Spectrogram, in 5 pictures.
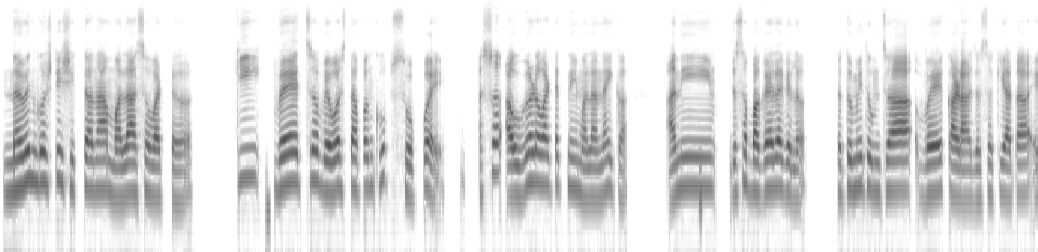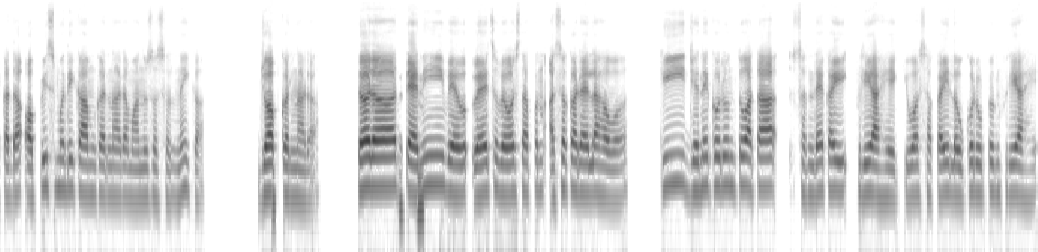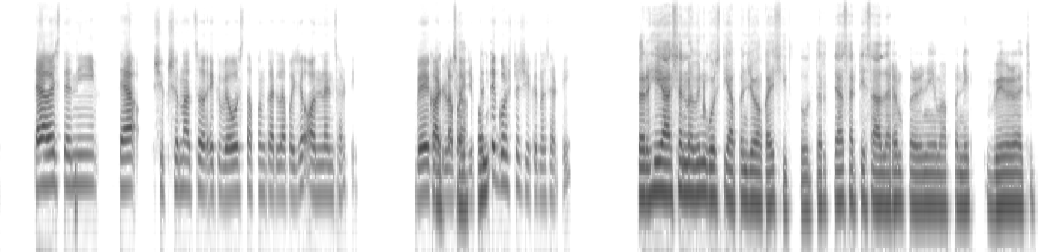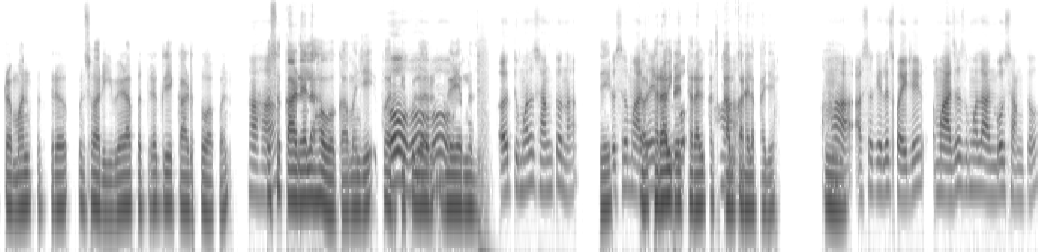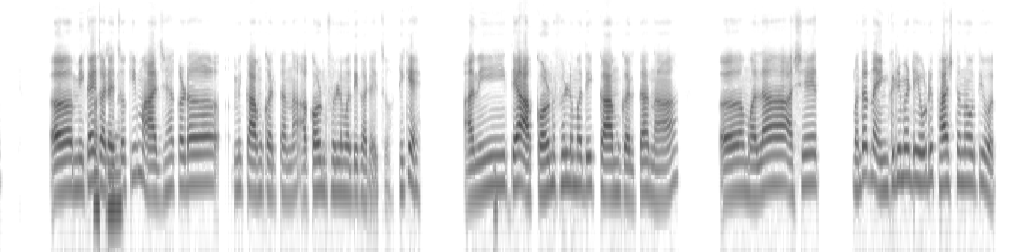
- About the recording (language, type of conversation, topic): Marathi, podcast, आजीवन शिक्षणात वेळेचं नियोजन कसं करतोस?
- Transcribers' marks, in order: other background noise; other noise; in English: "इन्क्रिमेंट"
